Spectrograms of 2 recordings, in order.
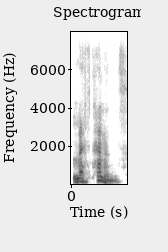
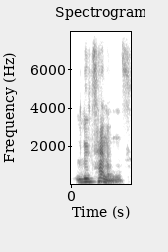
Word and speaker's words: lieutenant: Lieutenant, which I have to say makes more sense because we spell it the same, but we pronounce it with a F sound.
